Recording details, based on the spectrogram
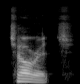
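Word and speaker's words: Ćorić: was watching the match umphar was pronouncing it cho rich so i think this is the way i'm gonna be saying it for now churwich and he yeah dispatched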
